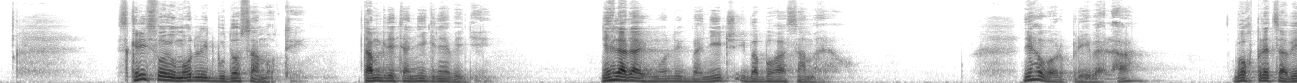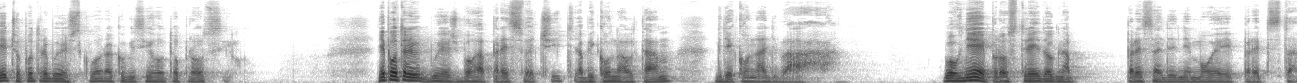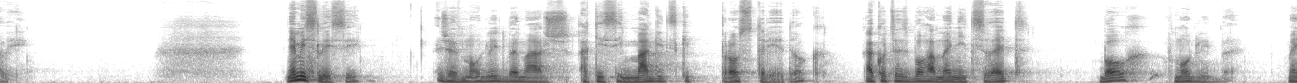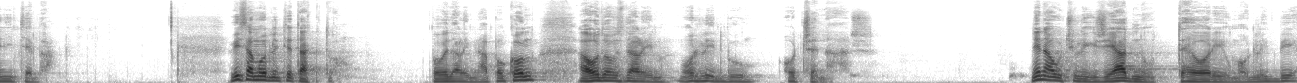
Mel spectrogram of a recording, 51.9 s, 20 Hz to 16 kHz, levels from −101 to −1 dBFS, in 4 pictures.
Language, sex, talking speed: Slovak, male, 95 wpm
